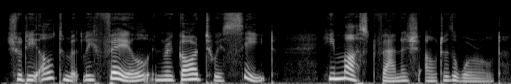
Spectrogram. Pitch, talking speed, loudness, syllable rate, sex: 195 Hz, 175 wpm, -18 LUFS, 4.9 syllables/s, female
